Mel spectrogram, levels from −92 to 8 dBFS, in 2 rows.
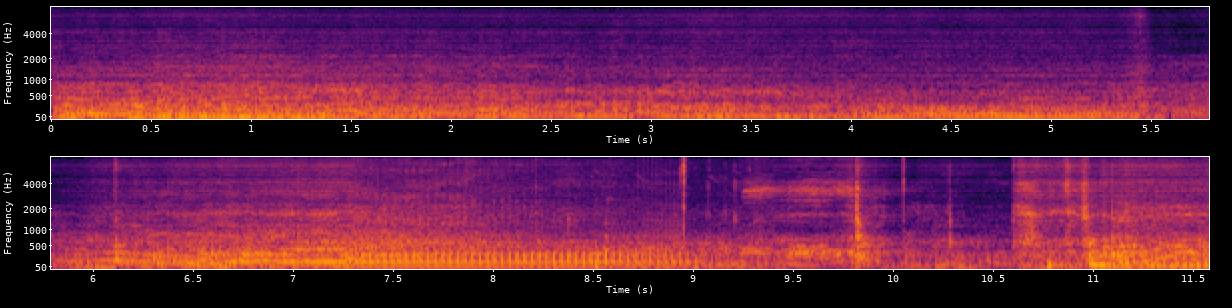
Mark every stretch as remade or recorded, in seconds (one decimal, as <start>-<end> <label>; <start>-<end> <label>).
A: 0.0-7.3 remade; 7.3-9.4 recorded; 9.4-11.6 remade

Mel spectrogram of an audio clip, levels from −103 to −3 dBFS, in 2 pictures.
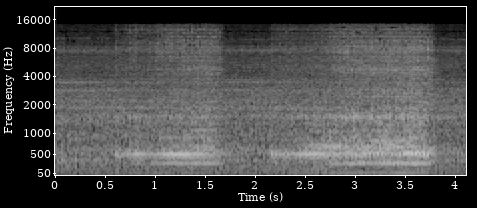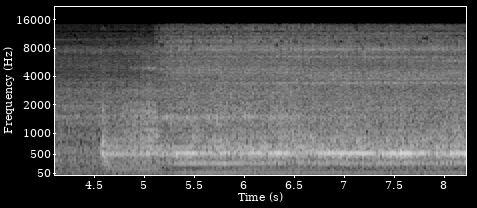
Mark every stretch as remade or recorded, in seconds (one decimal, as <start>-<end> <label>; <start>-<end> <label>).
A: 0.0-1.2 remade; 1.2-2.3 recorded; 2.3-3.5 remade; 3.5-4.4 recorded; 4.4-5.1 remade; 5.1-5.8 recorded; 5.8-8.2 remade

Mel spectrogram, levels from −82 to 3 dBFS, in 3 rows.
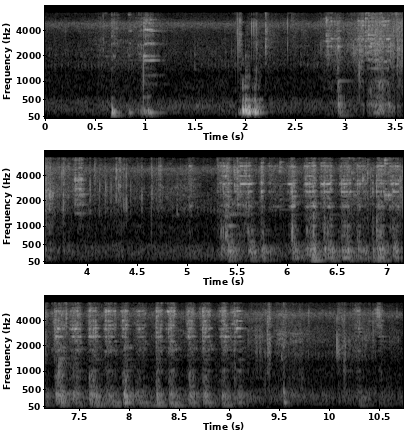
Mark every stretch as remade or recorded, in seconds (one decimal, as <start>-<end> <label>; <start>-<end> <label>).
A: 0.0-10.7 recorded

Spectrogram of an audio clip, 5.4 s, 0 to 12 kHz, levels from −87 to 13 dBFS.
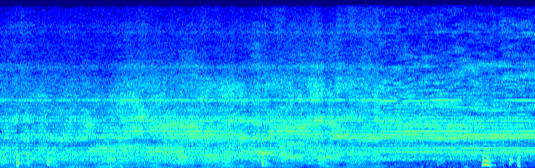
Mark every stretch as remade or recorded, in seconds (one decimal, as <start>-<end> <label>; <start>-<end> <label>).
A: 0.0-3.8 remade; 3.8-5.4 recorded

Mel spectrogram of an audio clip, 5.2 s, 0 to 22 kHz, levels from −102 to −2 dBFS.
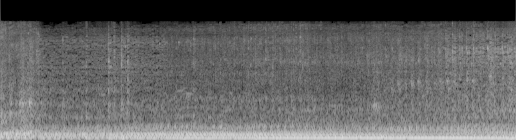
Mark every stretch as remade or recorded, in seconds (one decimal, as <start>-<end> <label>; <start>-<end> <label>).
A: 0.0-5.2 recorded

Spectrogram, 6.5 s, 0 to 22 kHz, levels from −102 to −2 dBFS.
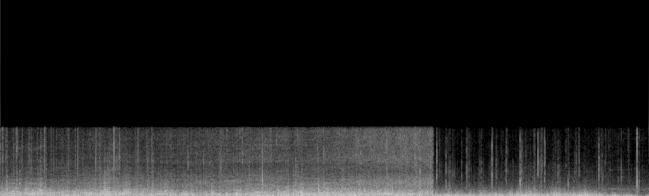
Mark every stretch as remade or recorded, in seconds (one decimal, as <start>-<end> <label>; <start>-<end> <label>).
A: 0.0-3.6 remade; 3.6-6.1 recorded; 6.1-6.5 remade

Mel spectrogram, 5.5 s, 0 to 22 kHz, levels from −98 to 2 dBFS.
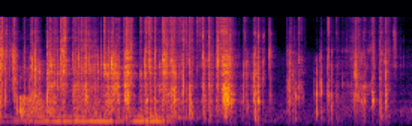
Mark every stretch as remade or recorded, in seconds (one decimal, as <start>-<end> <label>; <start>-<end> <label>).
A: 0.0-0.4 recorded; 0.4-3.7 remade; 3.7-4.2 recorded; 4.2-5.5 remade

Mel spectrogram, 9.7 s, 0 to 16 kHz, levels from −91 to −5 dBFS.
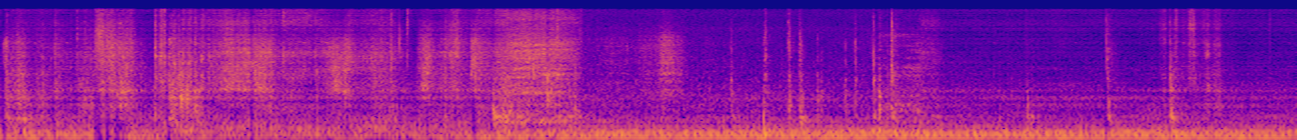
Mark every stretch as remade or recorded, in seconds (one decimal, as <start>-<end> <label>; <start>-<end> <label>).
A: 0.0-3.8 remade; 3.8-6.9 recorded; 6.9-9.7 remade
